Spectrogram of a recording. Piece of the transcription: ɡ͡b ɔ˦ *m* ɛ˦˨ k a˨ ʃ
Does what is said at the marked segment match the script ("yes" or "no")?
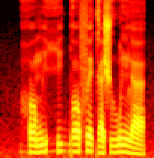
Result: no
